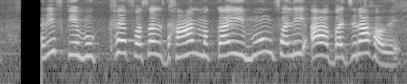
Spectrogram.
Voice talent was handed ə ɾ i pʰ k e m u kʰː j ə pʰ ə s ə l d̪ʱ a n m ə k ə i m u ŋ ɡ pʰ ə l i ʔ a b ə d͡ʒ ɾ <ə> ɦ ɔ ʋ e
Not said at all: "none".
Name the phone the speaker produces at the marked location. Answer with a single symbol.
a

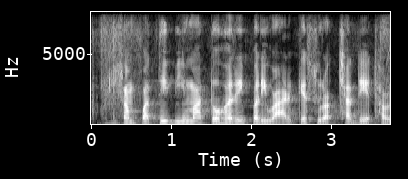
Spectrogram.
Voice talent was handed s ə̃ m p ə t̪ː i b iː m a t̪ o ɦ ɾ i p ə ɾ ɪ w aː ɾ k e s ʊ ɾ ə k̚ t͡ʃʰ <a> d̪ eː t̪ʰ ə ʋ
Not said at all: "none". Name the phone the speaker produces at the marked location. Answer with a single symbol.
a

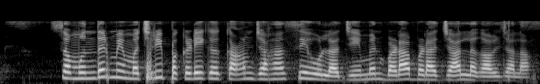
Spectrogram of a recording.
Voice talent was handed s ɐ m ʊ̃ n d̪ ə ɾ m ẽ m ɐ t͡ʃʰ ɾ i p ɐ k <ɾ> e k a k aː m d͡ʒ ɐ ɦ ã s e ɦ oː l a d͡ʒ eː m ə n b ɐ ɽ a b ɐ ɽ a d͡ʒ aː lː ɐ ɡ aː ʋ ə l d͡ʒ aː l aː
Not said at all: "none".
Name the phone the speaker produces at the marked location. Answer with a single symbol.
ɽ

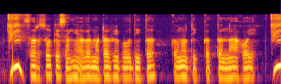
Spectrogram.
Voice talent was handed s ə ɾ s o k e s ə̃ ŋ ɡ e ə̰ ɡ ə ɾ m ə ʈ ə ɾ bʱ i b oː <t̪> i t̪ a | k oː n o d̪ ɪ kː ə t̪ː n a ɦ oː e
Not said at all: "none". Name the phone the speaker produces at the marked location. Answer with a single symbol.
d̪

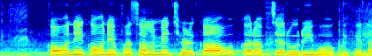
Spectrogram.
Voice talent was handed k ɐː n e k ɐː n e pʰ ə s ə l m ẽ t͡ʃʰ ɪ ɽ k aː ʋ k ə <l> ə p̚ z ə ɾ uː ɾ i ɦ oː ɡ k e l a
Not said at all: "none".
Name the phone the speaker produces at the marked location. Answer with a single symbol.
ɾ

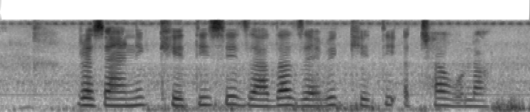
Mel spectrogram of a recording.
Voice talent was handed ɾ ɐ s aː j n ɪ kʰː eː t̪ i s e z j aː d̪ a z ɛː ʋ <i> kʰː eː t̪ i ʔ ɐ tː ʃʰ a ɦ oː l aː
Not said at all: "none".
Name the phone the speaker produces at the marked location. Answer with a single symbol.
ɪ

